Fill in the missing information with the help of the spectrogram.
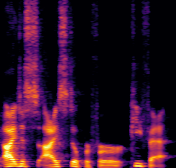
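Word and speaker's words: Pfaadt: PFA a DT as fod rhyming with odd or God um but I think I just I still prefer P fat P fat so I'm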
